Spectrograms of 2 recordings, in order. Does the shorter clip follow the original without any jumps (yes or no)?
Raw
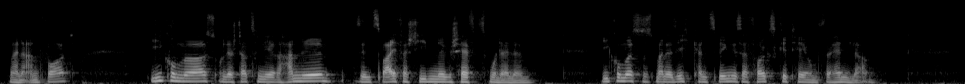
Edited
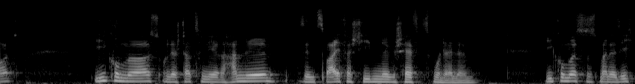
yes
